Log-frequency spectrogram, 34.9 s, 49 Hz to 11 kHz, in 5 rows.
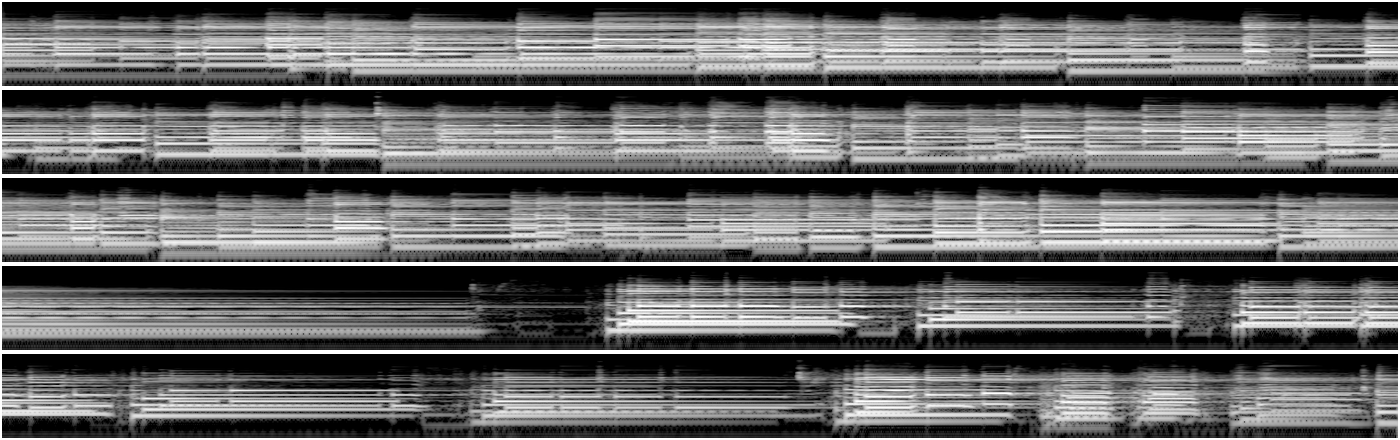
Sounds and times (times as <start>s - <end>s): Guitar: 0.0s - 34.9s.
